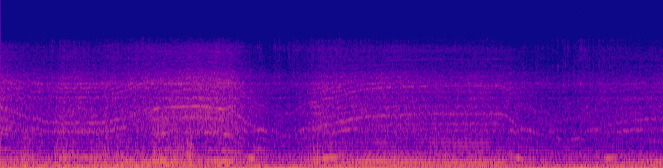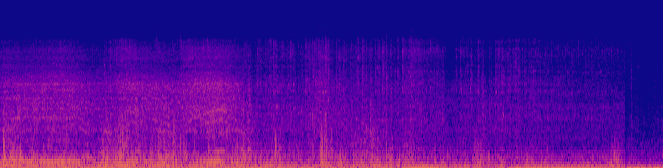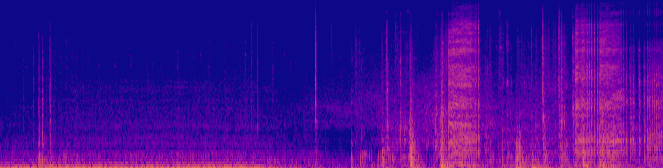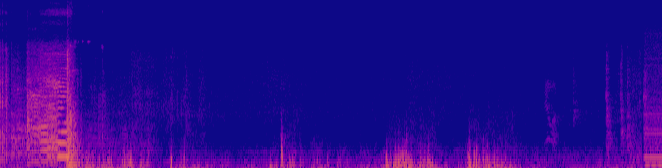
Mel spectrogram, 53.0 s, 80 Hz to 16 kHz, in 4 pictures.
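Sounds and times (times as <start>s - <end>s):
engine low rumble: 0.0s - 53.0s
metal clunks and rattles: 0.9s - 3.6s, 13.2s - 16.2s, 31.4s - 40.4s, 41.0s - 42.2s, 51.2s - 52.7s.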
